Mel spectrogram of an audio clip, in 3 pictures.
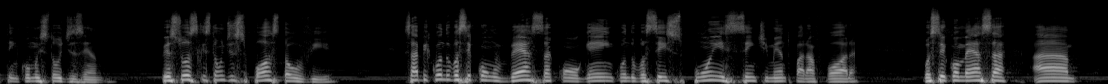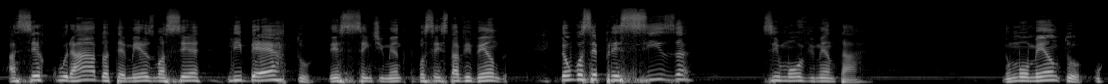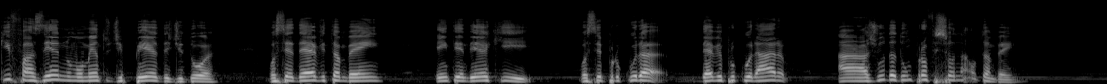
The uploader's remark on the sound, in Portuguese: Em nosso Culto de Noite de Glória. Na Igreja ABA Curitiba (Transmitido ao vivo).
